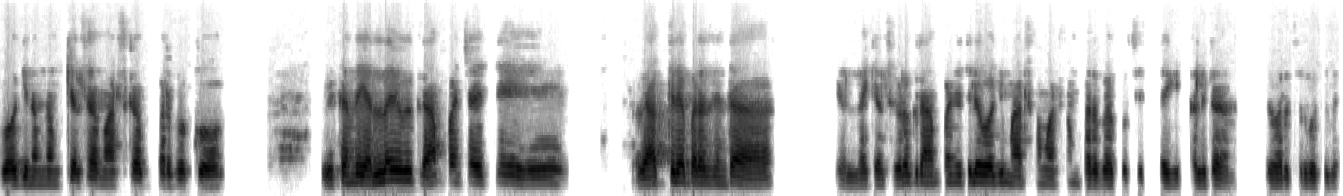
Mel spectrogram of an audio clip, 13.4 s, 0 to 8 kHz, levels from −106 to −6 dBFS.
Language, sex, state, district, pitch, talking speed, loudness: Kannada, male, Karnataka, Chamarajanagar, 120 Hz, 90 wpm, -17 LUFS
